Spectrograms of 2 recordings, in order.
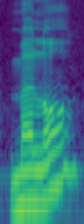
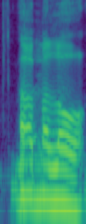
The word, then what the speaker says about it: Malort: And also he said to mention, I can't pronounce it right, it's a drink, Merlot? Malort. Malort, yeah.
